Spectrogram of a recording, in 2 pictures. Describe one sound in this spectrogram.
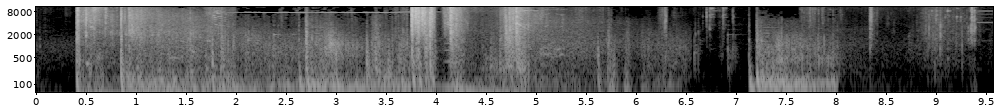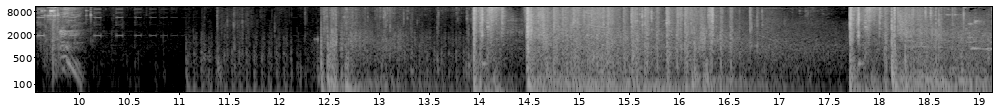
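A rifle fires in bursts of gunshots.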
